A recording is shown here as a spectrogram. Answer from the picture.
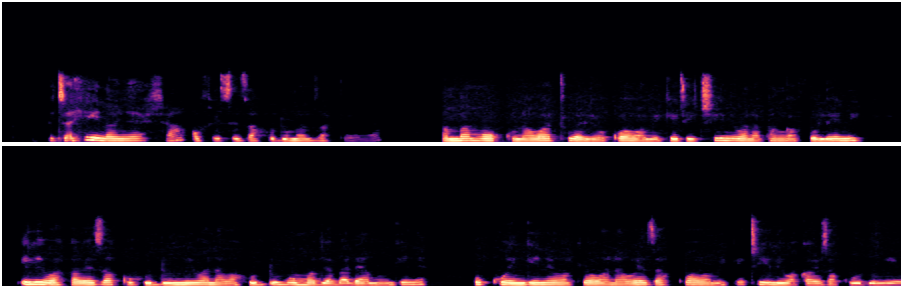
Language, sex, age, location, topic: Swahili, female, 18-24, Nakuru, government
